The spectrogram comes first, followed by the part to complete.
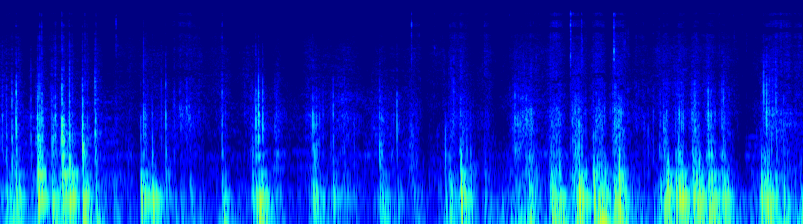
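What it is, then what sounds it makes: Chunky knit yarn mat. Fingertips and nails scratch and rub across the knit loops of a large chunky braided bath mat made of thick, soft orange, white and grey yarn (wool or chenille) lying flat on a surface. The result is a steady run of dull, muffled, low-pitched scratching thumps and soft rustles with almost no bright edge.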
